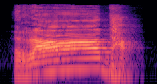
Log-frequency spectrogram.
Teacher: Ra is long, Dha is short.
